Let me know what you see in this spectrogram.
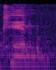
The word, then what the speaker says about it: cannabinoids: What are cannabinoids? That's how you say it.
